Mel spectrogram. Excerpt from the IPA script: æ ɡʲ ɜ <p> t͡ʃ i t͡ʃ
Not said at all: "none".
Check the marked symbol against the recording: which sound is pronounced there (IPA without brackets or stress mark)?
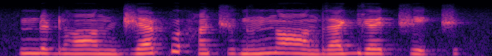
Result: none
